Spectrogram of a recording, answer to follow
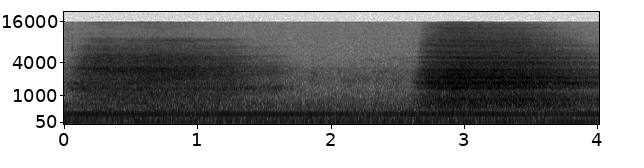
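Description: A woman's two long, audible breaths taken as part of a guided breathing exercise: a softer breath lasting about a second and a half, then a louder, airy one starting about a second later.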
